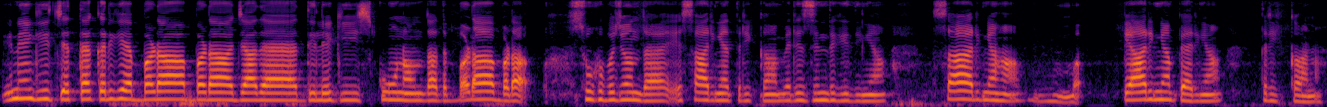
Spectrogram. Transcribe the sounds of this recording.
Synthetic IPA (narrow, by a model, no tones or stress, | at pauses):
ɪnẽːɡiːt͡ʃet̪aːkəɾɪjɛːbəɽaːbəɽaːd͡ʒjaːd̪aːɛd̪ɪleːkiːsə̥kuːnãːʊ̃nd̪aːt̪aːbəɽaːbəɽa̰ːsʊkʰbəd͡ʒãːnd̪aːɛḛːsaːɾɪjãːt̪əɾiːkãːmeːɾeːzɪnd̪əɡiːd̪ɪjãːsaːɾɪjãː | pjaːɾɪjãːpjaːɾɪjãː | t̪əɾiːkãːnaː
